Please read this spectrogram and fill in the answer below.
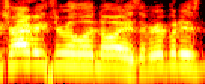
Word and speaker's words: Illinois: Because it's pronounced Illinois, not Illinois.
